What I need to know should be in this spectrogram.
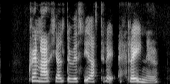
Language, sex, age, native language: Icelandic, male, 6, Icelandic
